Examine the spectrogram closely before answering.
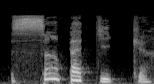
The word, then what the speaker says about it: sympathique: Sympathique. Remember the H is not pronounced.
